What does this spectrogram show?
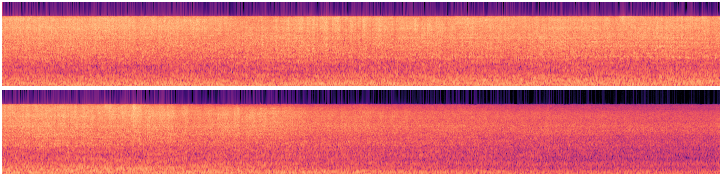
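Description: Freight train's boxcars and flatcars rolling past, a steady, loud noise of steel wheels on the rails. About two-thirds of the way through it begins to fade and keeps fading as the end of the train passes and moves away.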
